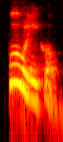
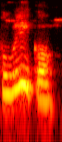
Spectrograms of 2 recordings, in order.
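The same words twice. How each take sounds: First: The stress is on the first syllable. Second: The stress falls after the first syllable. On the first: "el acento en la primera sílaba o en la antepenúltima" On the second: "Pero es diferente a público"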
